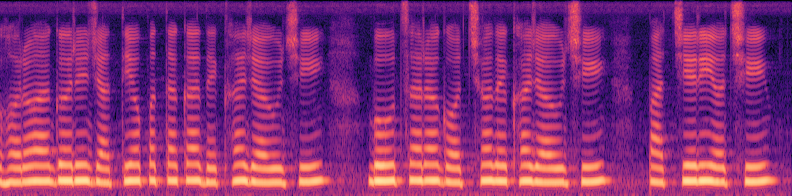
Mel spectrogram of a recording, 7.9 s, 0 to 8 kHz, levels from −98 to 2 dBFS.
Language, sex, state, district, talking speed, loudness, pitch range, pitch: Odia, female, Odisha, Nuapada, 85 wpm, -13 LUFS, 220-240 Hz, 235 Hz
